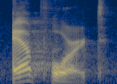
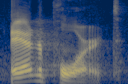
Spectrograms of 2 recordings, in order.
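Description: The two takes are said the same way.

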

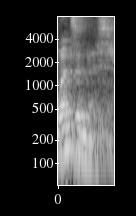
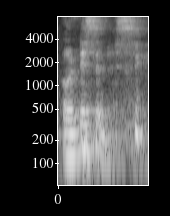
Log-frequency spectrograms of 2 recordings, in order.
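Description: First: The first syllable sounds like the word 'one'. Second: The first syllable does not sound like 'one'. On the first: The speaker calls it wrong. "I kept saying Onesimus ... good to have oneness, right? Like Onesimus" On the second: The speaker calls it right. "It's actually Onesimus. ... That is the correct pronunciation"

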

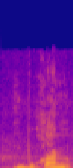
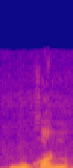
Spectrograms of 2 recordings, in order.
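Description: No difference in how they are said.

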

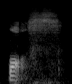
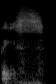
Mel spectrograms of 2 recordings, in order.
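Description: First: British accent, vowel like the a in father. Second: American accent, vowel like the a in face. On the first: "영국에서는 이렇게 발음을 해요" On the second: "vase는 미국인 발음이고요"

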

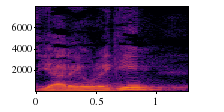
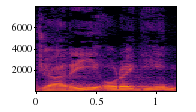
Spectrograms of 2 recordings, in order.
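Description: First: The name is pronounced in a non-English way. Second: The name is pronounced in an English way. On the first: The speaker calls it right. "but it's not English, it's Yare Oregim" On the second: The speaker calls it wrong. "or Jari Oregim in English"

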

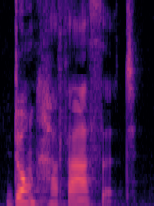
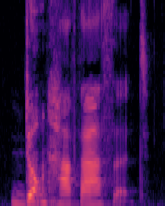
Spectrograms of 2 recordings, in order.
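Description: No difference in how they are said.

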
